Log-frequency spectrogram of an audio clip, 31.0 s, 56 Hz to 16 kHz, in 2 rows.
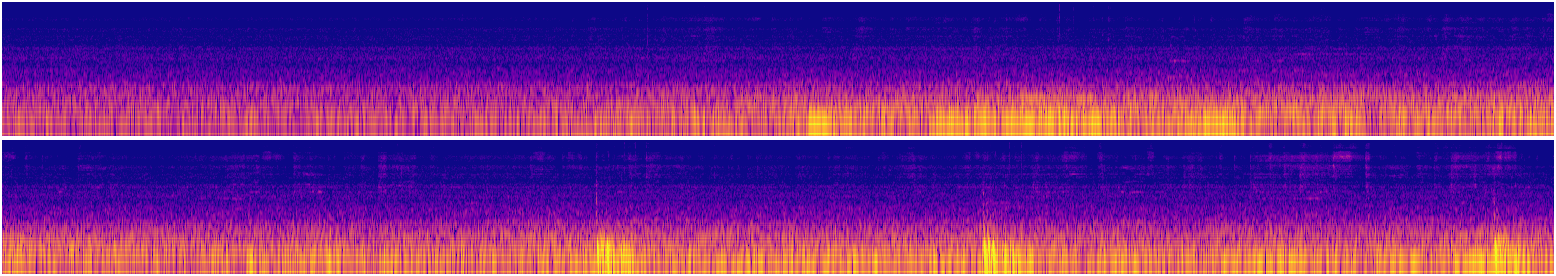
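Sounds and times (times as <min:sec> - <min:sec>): car road and engine rumble: 0:00.0 - 0:31.0
thumps: 0:21.4 - 0:22.2, 0:25.2 - 0:26.1, 0:30.3 - 0:31.0.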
